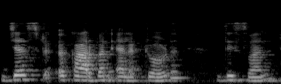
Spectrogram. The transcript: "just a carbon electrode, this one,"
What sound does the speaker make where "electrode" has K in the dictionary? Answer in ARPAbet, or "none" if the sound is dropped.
K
